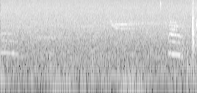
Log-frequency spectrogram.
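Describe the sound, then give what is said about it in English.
A female cat gives a couple of faint, short meows, a thin high one and then a brief chirpy mew near the end, heard against steady background hiss with no one talking. “She's a very sweet-natured cat.”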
